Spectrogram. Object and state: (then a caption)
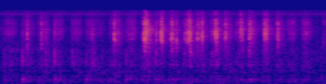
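Scratch-art paper being scratched. A wooden stylus scratches a black wax-coated scratch-art sheet in a spiral-bound pad. Quiet, bright, rasping strokes repeat in a loose, uneven rhythm, growing a little louder and sharper midway. Each stroke ends quickly with almost no ring.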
